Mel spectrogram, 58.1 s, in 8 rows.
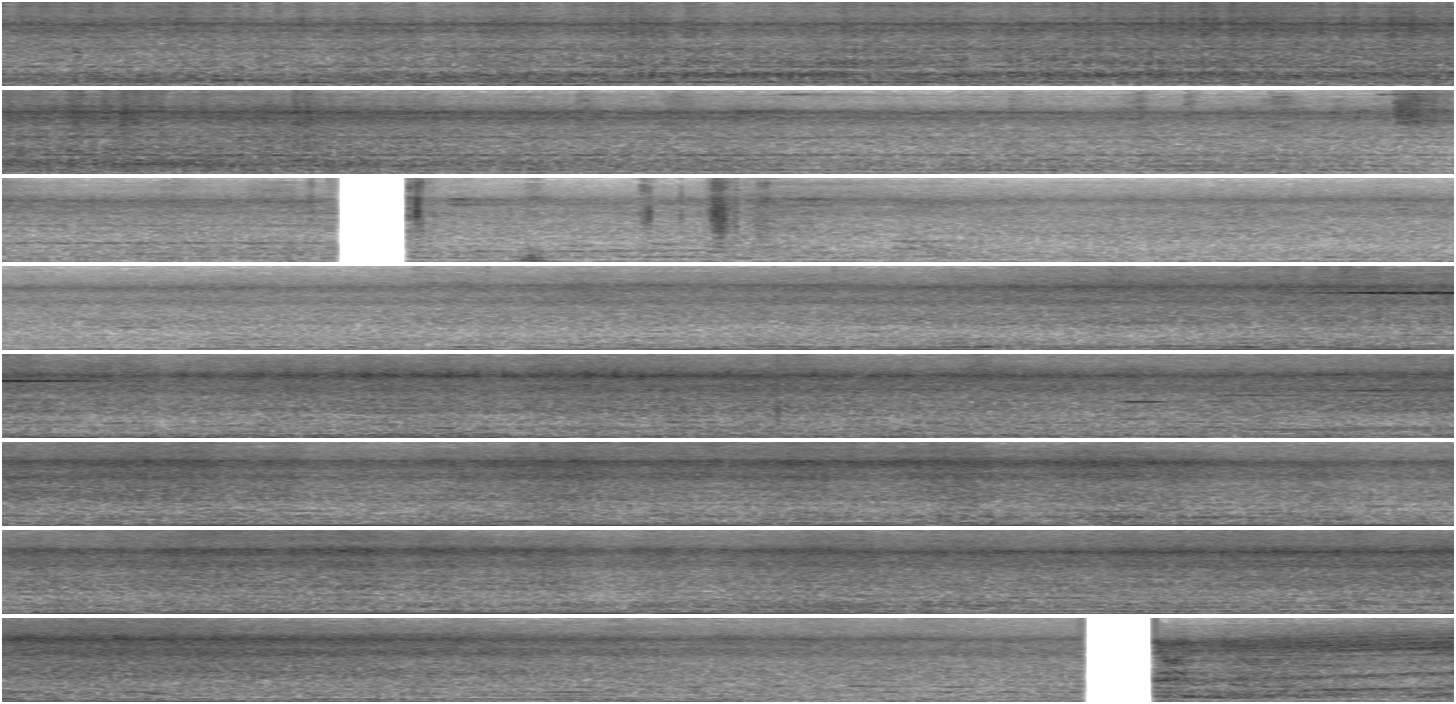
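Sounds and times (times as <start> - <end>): train rumbling: 0.0 - 58.0
high squeal: 28.2 - 29.8.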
